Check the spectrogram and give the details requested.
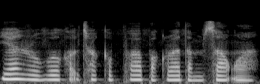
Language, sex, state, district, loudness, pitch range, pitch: Garo, female, Meghalaya, North Garo Hills, -18 LUFS, 200-220 Hz, 210 Hz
